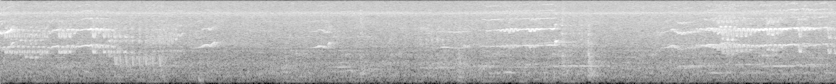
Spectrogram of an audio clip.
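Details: At Nagasaki Bio Park a herd of capybaras sings in unison while visiting the breeding male Toku, who also sings. Squeaky chirps and short buzzy trills overlap, some sliding upward, with a faint background hum.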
